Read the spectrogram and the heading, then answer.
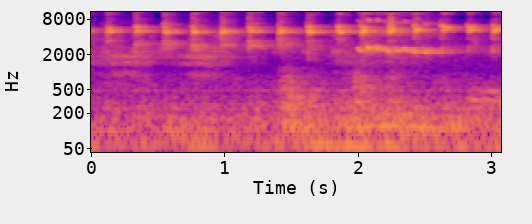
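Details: Pet lovebirds, two birds, chirping: a regular pulse of high, thin chirps several per second over a soft background hiss, with a brief, slightly lower, drawn-out tone in the second half.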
